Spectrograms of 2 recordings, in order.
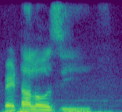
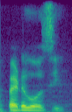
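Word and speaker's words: pedagogy: हैं पेडागोजी क्या है पेडागोजी इसका सही उच्चारण है कुछ लोग इसे पेडोलॉजी पेडागोजी या पेडागोजी कुछ मतलब इस तरीके के भारी भारी वर्ड बोलते हैं बट इसका जो सही उच्चारण है वह है पेडागोजी ठीक है ना क्या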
